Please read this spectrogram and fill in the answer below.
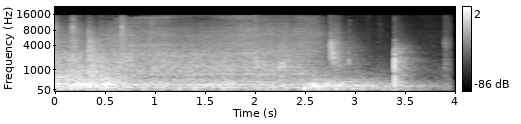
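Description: Genie Intellicode garage door opener running the door after a remote press, a steady mechanical rumble with a low hum, stopping with a click about three and a half seconds in.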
